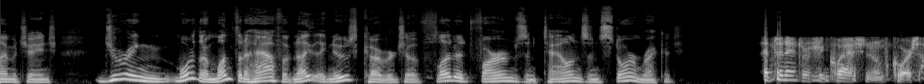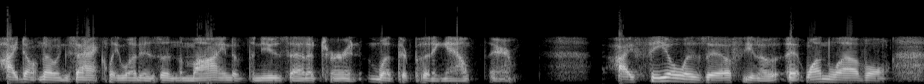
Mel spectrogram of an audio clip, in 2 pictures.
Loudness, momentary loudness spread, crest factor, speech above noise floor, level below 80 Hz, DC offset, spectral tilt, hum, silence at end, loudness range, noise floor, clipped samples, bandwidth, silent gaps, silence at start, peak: -20 LUFS; 8 LU; 16 dB; 50 dB; -62 dBFS; under 0.1%; -6 dB/octave; none; 0 s; 4 LU; -70 dBFS; under 0.1%; 16 kHz; none; 0 s; -6 dBFS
